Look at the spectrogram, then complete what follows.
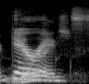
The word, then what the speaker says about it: Gehrig: Lou Gehrig's? Sure, Gehrig's.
